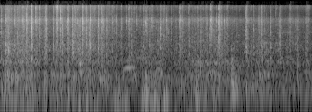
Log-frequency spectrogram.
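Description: Pigeons at a pigeon club coo and flutter close by, with soft repeated calls and scattered wing and shuffling sounds over a busy, moderately loud background.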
